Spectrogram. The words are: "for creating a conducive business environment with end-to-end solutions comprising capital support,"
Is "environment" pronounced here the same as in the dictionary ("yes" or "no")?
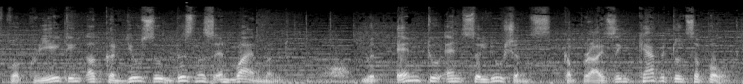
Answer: no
